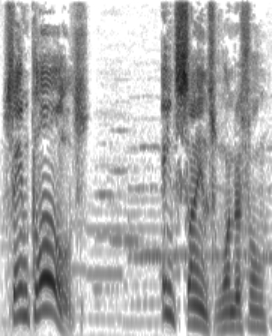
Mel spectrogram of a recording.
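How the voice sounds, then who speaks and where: An actor playing a breezy, dim-witted escaped convict in an old American TV drama, folksy and halting. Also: male voice, a little high, big pitch swings, faint music behind, heavily acted. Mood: delighted. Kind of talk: 1960s American television drama acting.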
